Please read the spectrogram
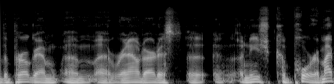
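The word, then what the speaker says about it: Anish Kapoor: please welcome to the program um renowned artist Anish kapor am I pronouncing that right oh you are yes you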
